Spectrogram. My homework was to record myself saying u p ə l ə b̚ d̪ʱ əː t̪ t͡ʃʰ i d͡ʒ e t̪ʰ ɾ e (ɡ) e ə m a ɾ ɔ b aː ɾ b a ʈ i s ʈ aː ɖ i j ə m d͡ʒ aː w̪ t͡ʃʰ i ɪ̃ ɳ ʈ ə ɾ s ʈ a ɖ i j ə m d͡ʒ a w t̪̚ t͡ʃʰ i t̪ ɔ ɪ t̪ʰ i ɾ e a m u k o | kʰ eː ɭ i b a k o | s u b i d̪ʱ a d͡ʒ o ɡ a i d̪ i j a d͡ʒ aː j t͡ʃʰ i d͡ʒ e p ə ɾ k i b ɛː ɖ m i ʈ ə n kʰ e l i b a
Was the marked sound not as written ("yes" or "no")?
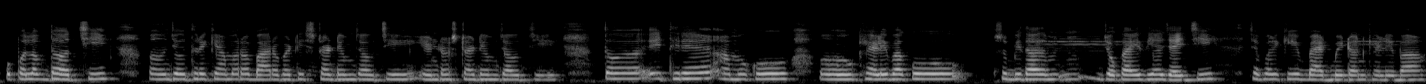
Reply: yes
